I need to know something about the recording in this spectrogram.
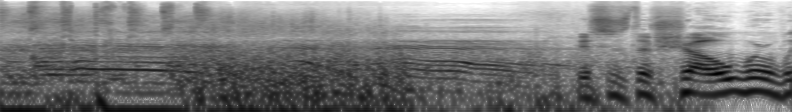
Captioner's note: scary voice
